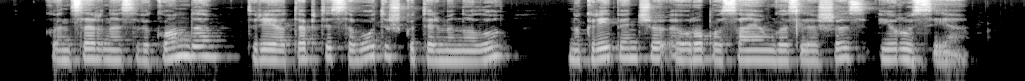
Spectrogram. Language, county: Lithuanian, Kaunas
